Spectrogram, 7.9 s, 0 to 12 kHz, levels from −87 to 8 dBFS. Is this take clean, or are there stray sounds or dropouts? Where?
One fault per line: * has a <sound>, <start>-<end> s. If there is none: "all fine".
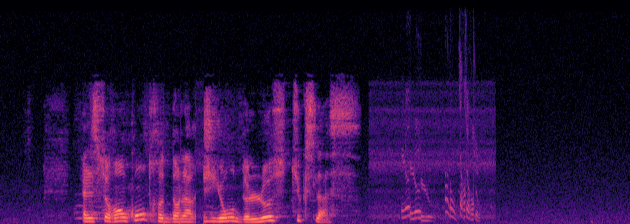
* has a dropout, 2.4-2.5 s
* has a chirp, 5.0-6.0 s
